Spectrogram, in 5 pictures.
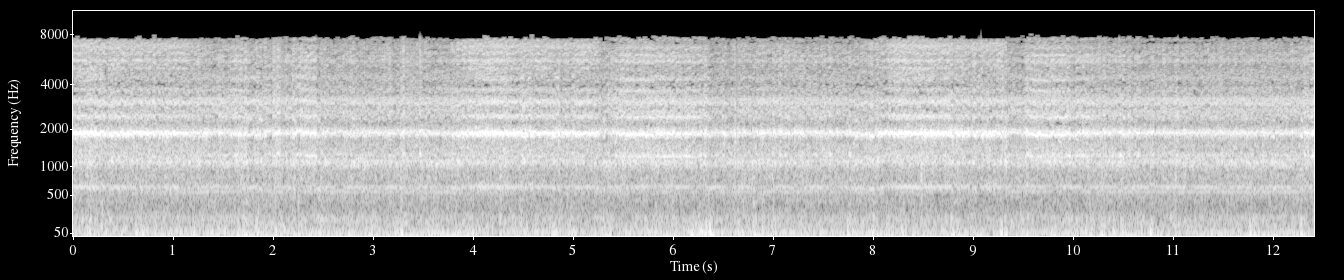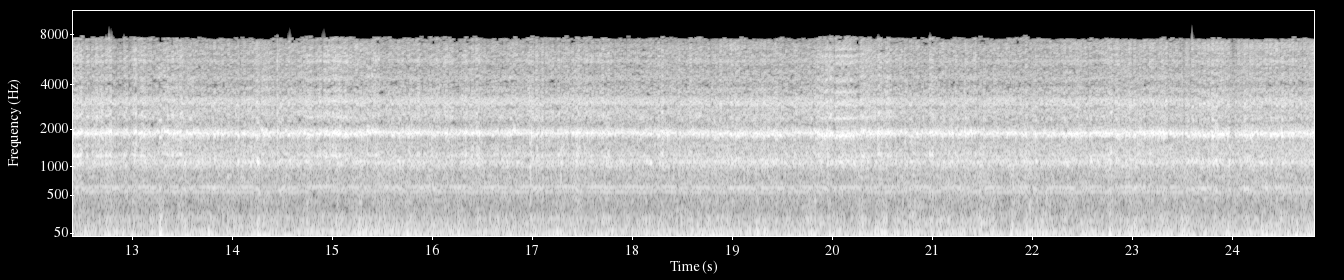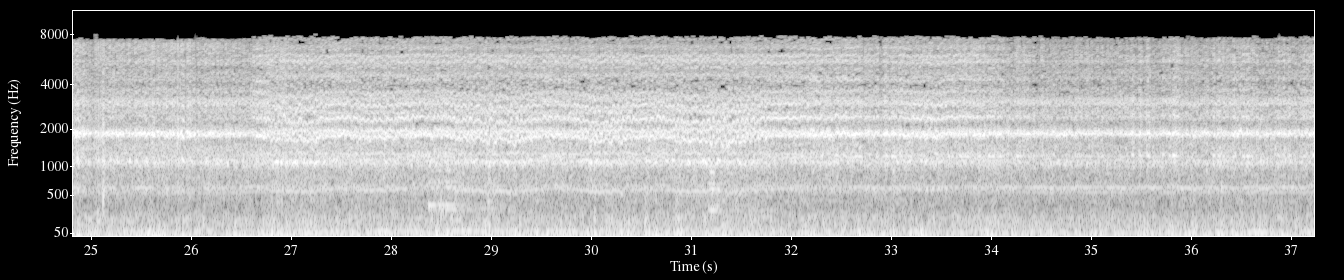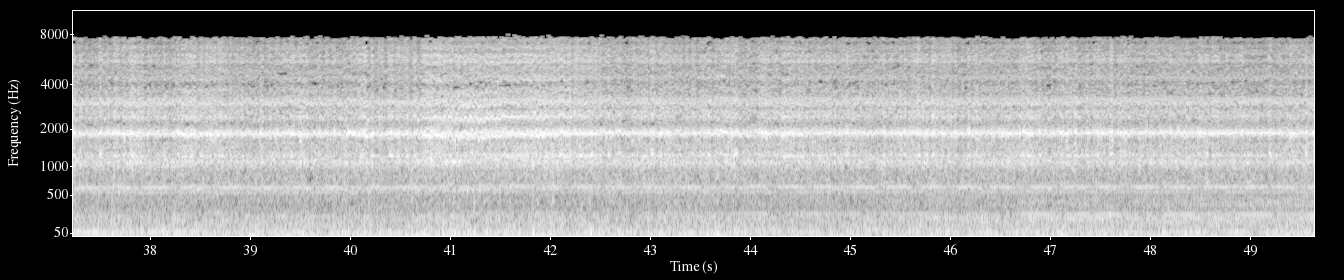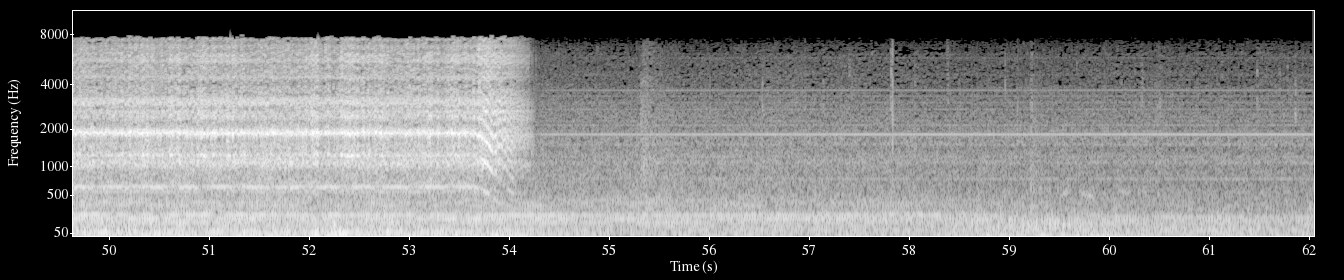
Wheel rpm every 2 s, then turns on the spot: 160, 170, 160, 160, 160, 170, 160, 170, 170, 160, 160, 160, 160, 160, 160, 160, 160, 160, 160, 160, 160, 160, 160, 160, 170, 160, 150, 10, 0, 0, 0.
none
